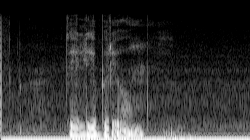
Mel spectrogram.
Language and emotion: Russian, sad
